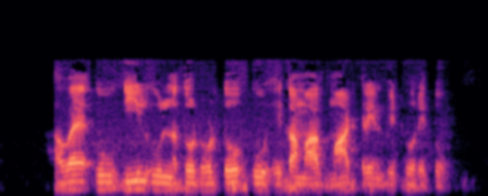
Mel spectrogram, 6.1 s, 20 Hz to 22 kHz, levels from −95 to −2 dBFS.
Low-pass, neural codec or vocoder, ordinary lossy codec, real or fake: 7.2 kHz; none; AAC, 48 kbps; real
